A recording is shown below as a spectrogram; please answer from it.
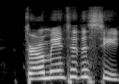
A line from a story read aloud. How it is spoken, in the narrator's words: Jonah says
